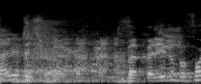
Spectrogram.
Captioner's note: laughter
